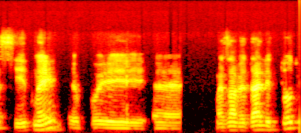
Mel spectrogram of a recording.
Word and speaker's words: Sidney: pronúncia é Sidney.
